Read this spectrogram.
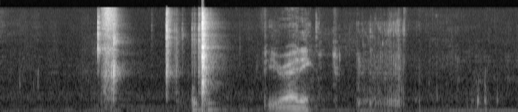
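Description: A young man sips from a can.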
